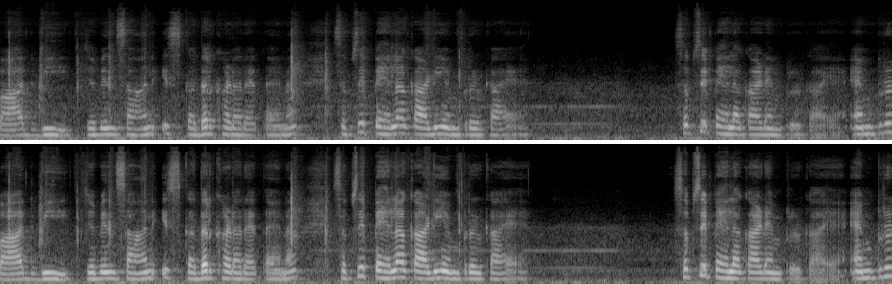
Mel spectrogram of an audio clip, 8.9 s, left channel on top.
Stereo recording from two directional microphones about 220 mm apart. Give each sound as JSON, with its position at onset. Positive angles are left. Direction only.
{"t": 0.0, "sound": "a sound", "side_deg": -40}
{"t": 0.9, "sound": "a woman's voice", "side_deg": -50}
{"t": 6.8, "sound": "a woman's voice", "side_deg": -50}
